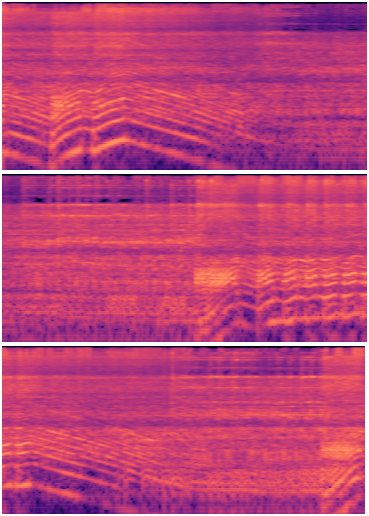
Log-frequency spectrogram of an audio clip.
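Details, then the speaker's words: Stihl chainsaw two-stroke after carburetor tuning for not idling on the low end: crisp revving that drops back cleanly to a steady idle, with no stalling or bogging; normal running. "Alright, so that's fixed."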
